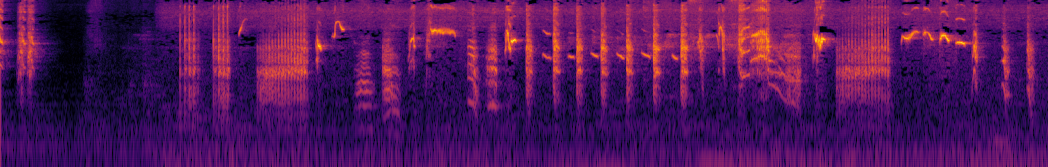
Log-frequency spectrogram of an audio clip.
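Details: Black-winged starling in full song, head bobbing: after a brief quiet start, a long run of scratchy rasps, clicks and short sharp whistles comes in close succession over a faint background hiss.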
